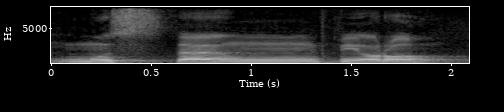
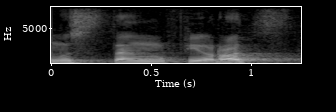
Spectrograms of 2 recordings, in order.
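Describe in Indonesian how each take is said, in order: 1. Kata ini berakhir dengan bunyi 'h' lembut. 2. Kata ini berakhir dengan bunyi 't' pendek. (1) "tapi mustanfirah" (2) "ataupun mustanfirat"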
